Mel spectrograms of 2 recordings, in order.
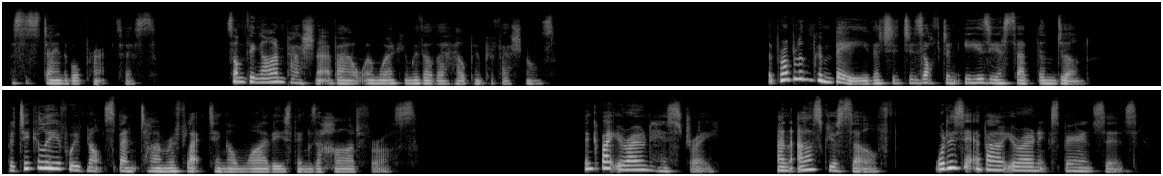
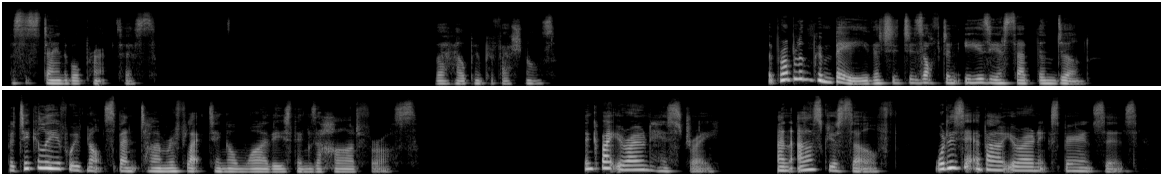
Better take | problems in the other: first | audio cutting out; at 2.5 s for 2 s

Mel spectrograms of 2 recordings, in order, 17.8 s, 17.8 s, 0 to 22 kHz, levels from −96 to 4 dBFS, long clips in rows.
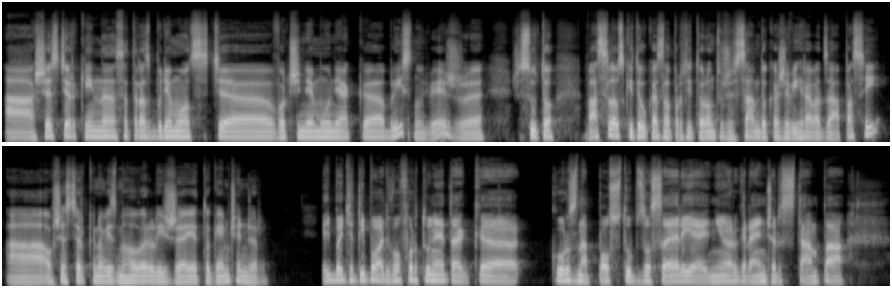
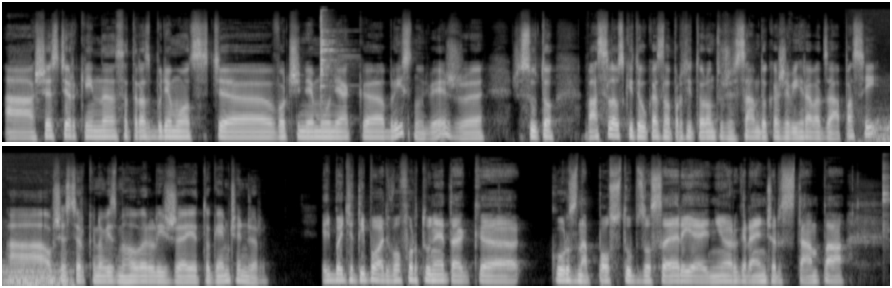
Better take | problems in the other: first | clattering dishes; noticeable; at 3 s; peak level with the speech // dog barking; noticeable; from 8.5 to 9.5 s; peak 6 dB below the speech // clattering dishes; faint; at 17 s; peak 10 dB below the speech

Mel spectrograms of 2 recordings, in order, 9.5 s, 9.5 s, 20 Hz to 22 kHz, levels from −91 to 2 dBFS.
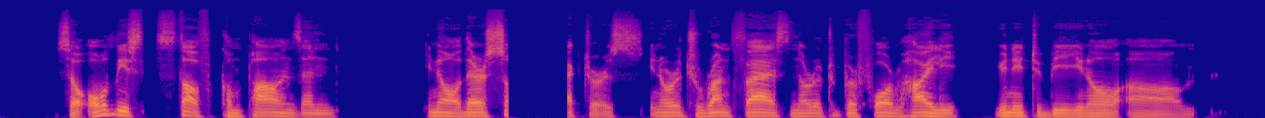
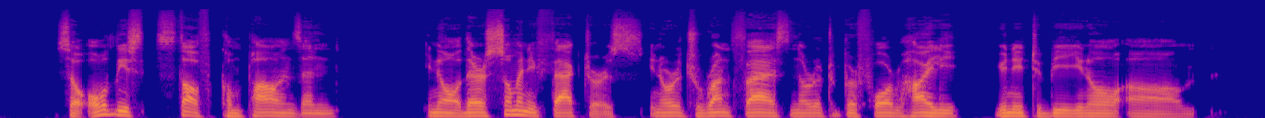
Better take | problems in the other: second | audio cutting out; at 4 s

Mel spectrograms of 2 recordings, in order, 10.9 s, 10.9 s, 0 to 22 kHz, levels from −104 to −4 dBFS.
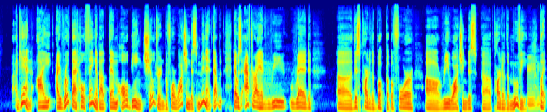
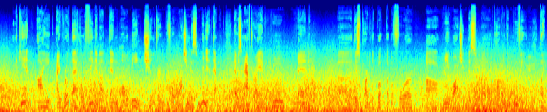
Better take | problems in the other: first | wind noise on the microphone; heavy; 1 dB above the speech

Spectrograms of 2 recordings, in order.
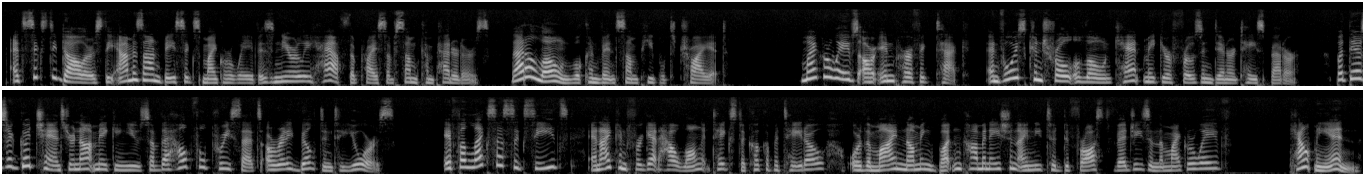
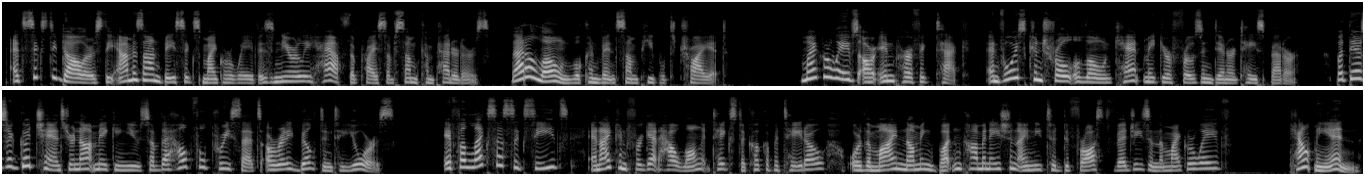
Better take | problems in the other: second | hiss; faint; throughout; 25 dB below the speech

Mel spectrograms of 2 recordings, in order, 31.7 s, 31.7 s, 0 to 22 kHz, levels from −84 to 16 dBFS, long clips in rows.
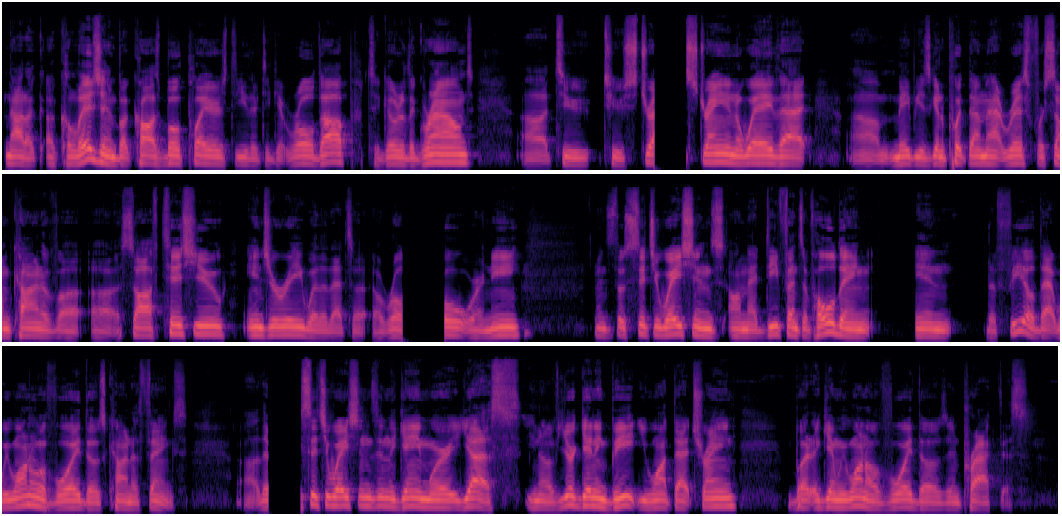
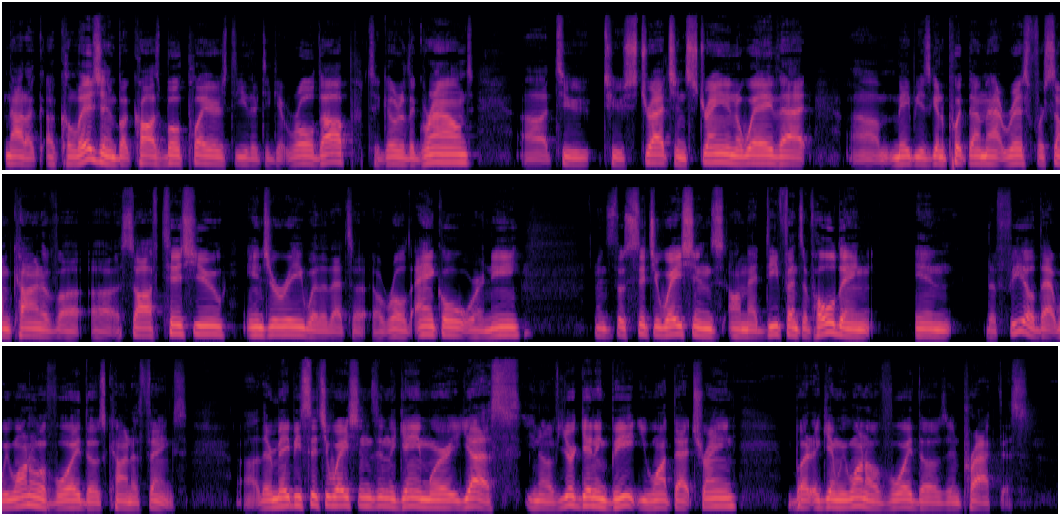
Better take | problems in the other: second | audio cutting out; at 6.5 s, at 15 s and at 24 s

